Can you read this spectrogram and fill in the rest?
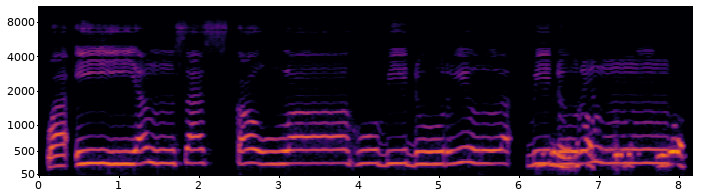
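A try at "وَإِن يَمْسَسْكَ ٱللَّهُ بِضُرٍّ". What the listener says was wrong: rnya tasdid ditahan bidurin.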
